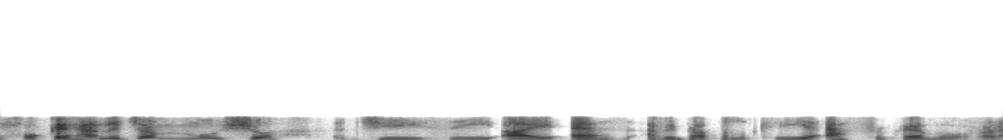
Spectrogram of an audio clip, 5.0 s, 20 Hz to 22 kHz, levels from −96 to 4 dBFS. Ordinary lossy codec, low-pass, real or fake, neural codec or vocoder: none; 3.6 kHz; fake; codec, 16 kHz in and 24 kHz out, 0.4 kbps, LongCat-Audio-Codec, fine tuned four codebook decoder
